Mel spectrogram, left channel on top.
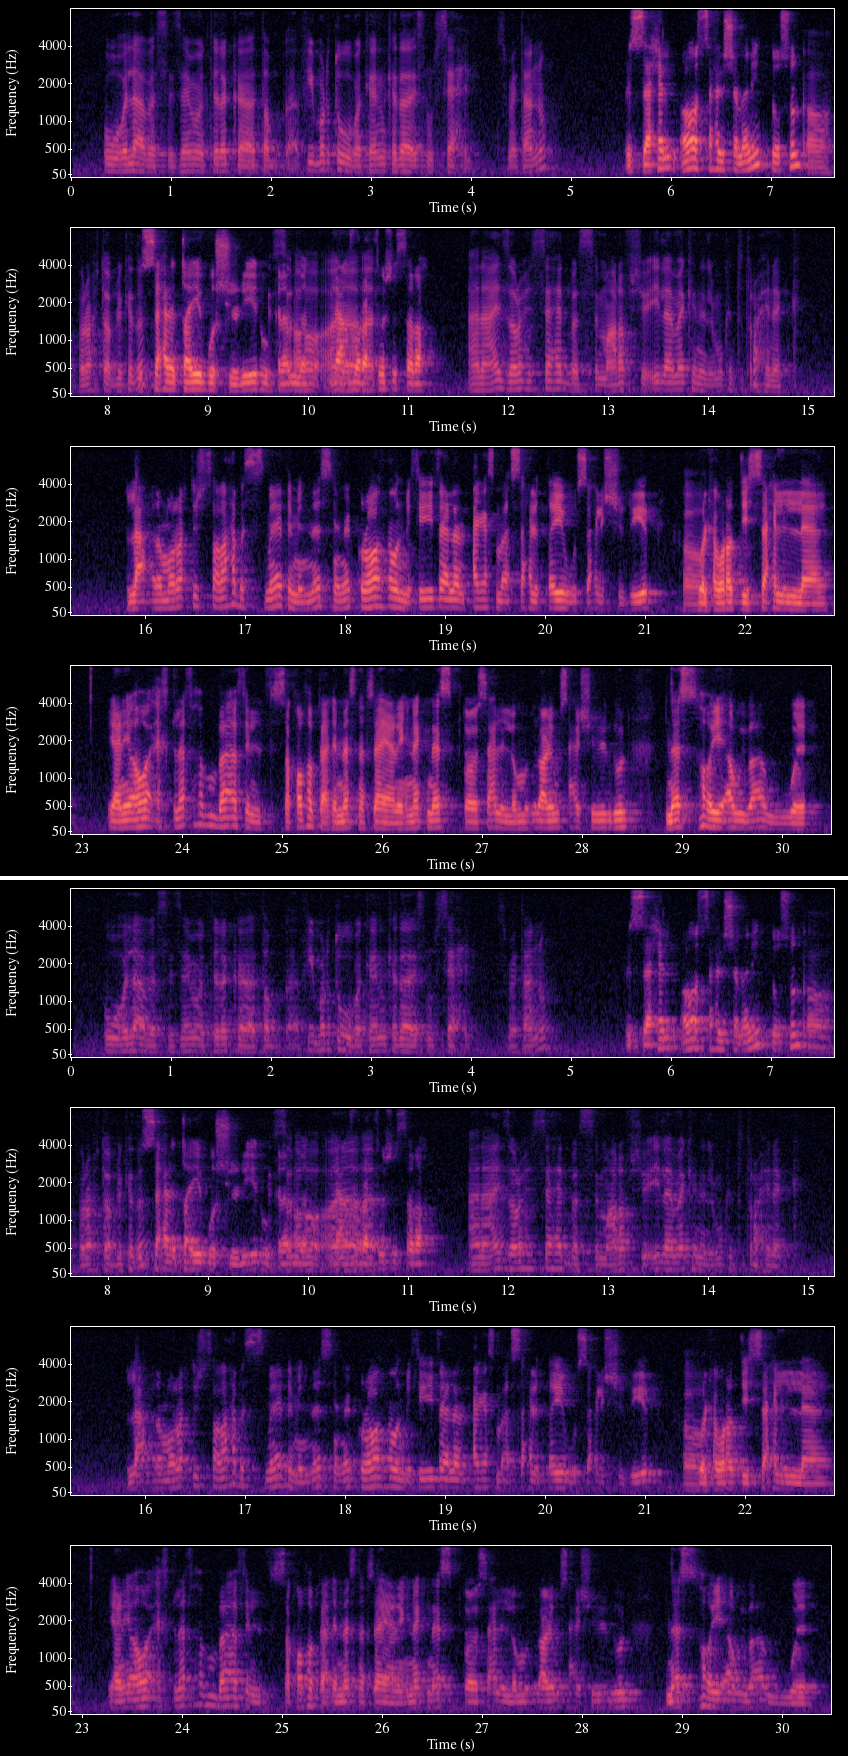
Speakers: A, on the left; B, on the left.
A: ولا بس زي ما قلت لك آه، طب في برضو مكان كده اسمه الساحل سمعت عنه؟
B: الساحل اه الساحل الشمالي تقصد
A: اه رحت قبل كده؟
B: الساحل الطيب والشرير والكلام
A: بس اه
B: ده لا
A: انا
B: ما رحتوش الصراحه
A: انا عايز اروح الساحل بس معرفش ايه الاماكن اللي ممكن تتراح هناك
B: لا انا ما رحتش صراحه بس سمعت من الناس هناك راحوا ان في فعلا حاجه اسمها الساحل الطيب والساحل الشرير
A: اه
B: والحوارات دي الساحل ال- يعني هو اختلافهم بقى في ال- في الثقافه بتاعت الناس نفسها يعني هناك ناس بتوع الساحل اللي هم بيقولوا عليهم الساحل الشرير دول ناس هاي قوي بقى و...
